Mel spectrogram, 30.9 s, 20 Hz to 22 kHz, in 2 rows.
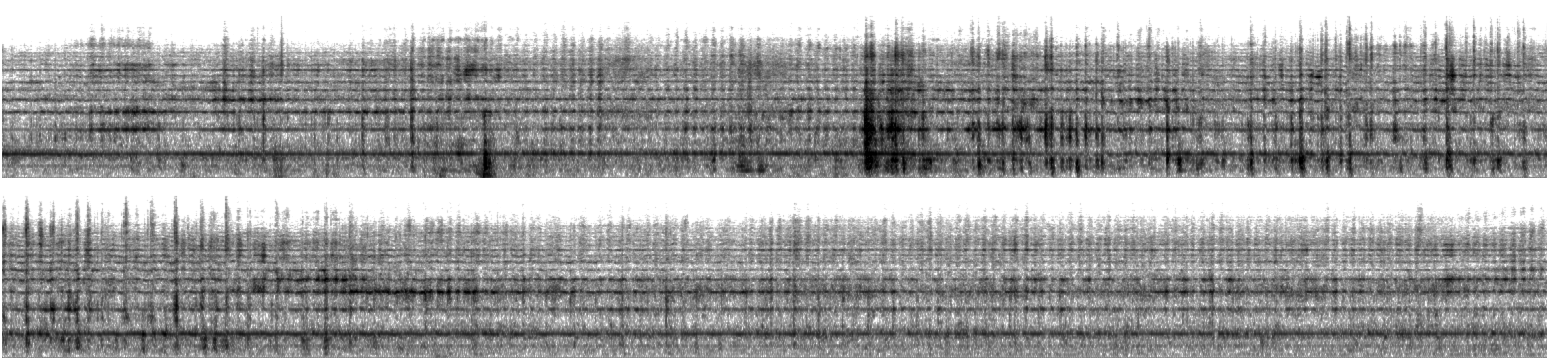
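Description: Makita UD2500 electric roller shredder running with a steady motor whine while its cutting roller crushes and snaps branches fed into it. There is a sharp crack about five seconds in, and the cracking is densest from about nine to eighteen seconds.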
